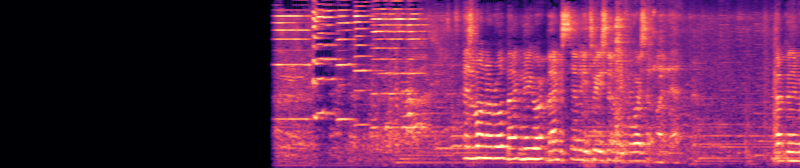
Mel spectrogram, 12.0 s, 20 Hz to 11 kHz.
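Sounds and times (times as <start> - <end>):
harmonica chords: 4.1 - 11.7.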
